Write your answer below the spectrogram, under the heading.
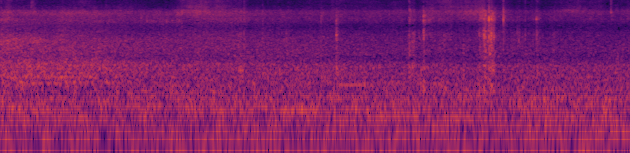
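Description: Steady outdoor background noise, an even hiss and rumble with no clear tone, broken by a few faint clicks and one sharper click about five seconds in.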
